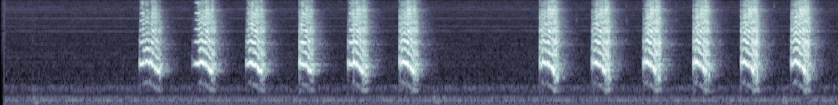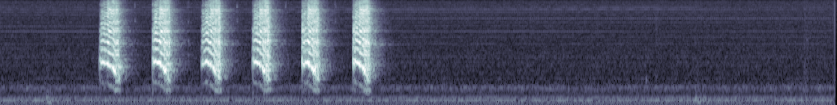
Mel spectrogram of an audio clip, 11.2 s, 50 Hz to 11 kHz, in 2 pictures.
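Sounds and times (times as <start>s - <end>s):
a call: 0.9s - 2.9s, 3.6s - 5.5s, 6.2s - 8.2s.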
